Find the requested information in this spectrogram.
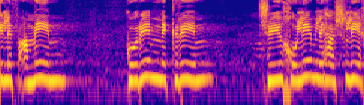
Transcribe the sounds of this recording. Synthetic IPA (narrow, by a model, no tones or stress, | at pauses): lifʔamim | koɾimːikɾim | ʃejeχolimleɦaʃli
